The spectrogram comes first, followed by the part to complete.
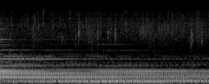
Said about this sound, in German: Da läuft irgendwo eine Klo Klospülung im Hintergrund, oder? Ja, das ist auf dem Song. Klingt so, als würde da irgendwie Wasser laufen.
